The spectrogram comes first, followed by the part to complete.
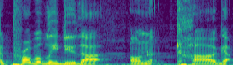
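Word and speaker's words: Kharg: probably do that on Kag Island or I believe it's pronounced K Island.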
